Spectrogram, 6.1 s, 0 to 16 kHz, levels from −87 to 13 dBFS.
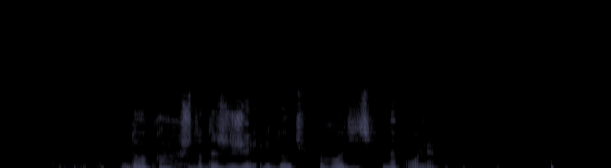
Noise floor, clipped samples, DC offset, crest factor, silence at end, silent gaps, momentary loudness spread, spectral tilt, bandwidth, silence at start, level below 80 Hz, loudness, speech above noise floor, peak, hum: -84 dBFS; under 0.1%; under 0.1%; 24 dB; 0.55 s; 1.07-1.11 s, 3.13-3.19 s, 5.01-5.51 s; 9 LU; -3.5 dB/octave; 7.4 kHz; 0.6 s; -86 dBFS; -62 LUFS; 20 dB; -42 dBFS; none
